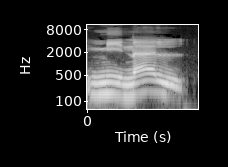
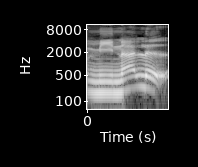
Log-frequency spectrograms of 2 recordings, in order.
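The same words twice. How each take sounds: First: The final l is held still, no bounce. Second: The final l is released with a bounce. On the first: The speaker calls it right. "tapi minal" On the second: The speaker calls it wrong. "Jangan baca minal"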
